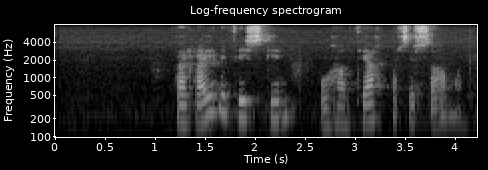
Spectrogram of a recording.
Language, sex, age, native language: Icelandic, female, 40-49, Icelandic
